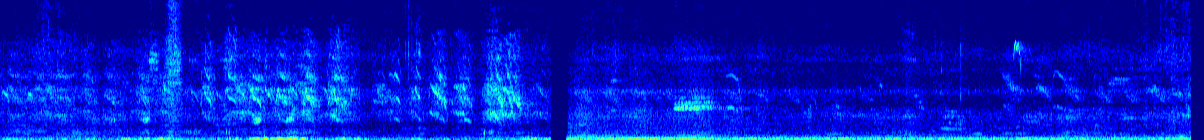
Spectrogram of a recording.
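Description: Faint birds chirping in quick little series, with quiet low rustling.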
